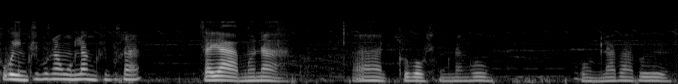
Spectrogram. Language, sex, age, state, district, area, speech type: Bodo, female, 60+, Assam, Baksa, rural, spontaneous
